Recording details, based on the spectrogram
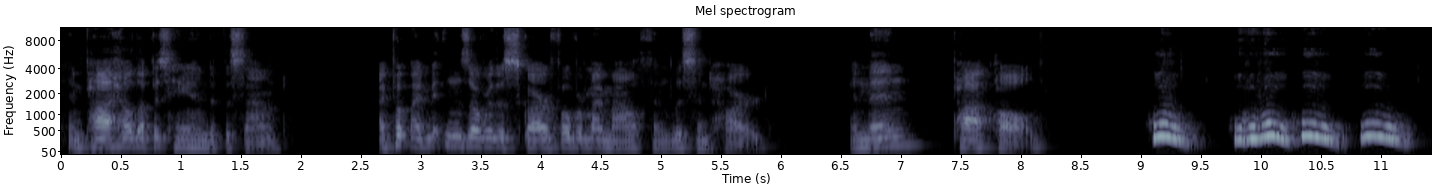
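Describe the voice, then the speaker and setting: A man, a teacher, reading a children's storybook aloud in an expressive way with dramatic pauses. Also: mid-range voice.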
